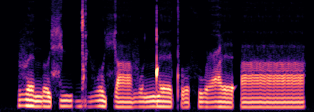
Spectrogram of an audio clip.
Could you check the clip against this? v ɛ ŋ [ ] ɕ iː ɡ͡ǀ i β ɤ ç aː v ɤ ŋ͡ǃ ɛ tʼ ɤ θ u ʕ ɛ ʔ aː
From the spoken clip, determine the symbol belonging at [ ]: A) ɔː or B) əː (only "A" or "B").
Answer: B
